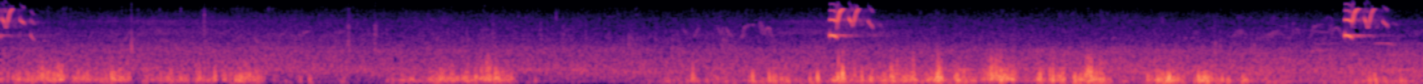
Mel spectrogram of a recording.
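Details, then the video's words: A squirrel in a park makes bird-like sounds, three short, very high chirps or squeaks spaced a few seconds apart, over steady rustling and wind. "Squirrel Makes Sounds Like a Bird"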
